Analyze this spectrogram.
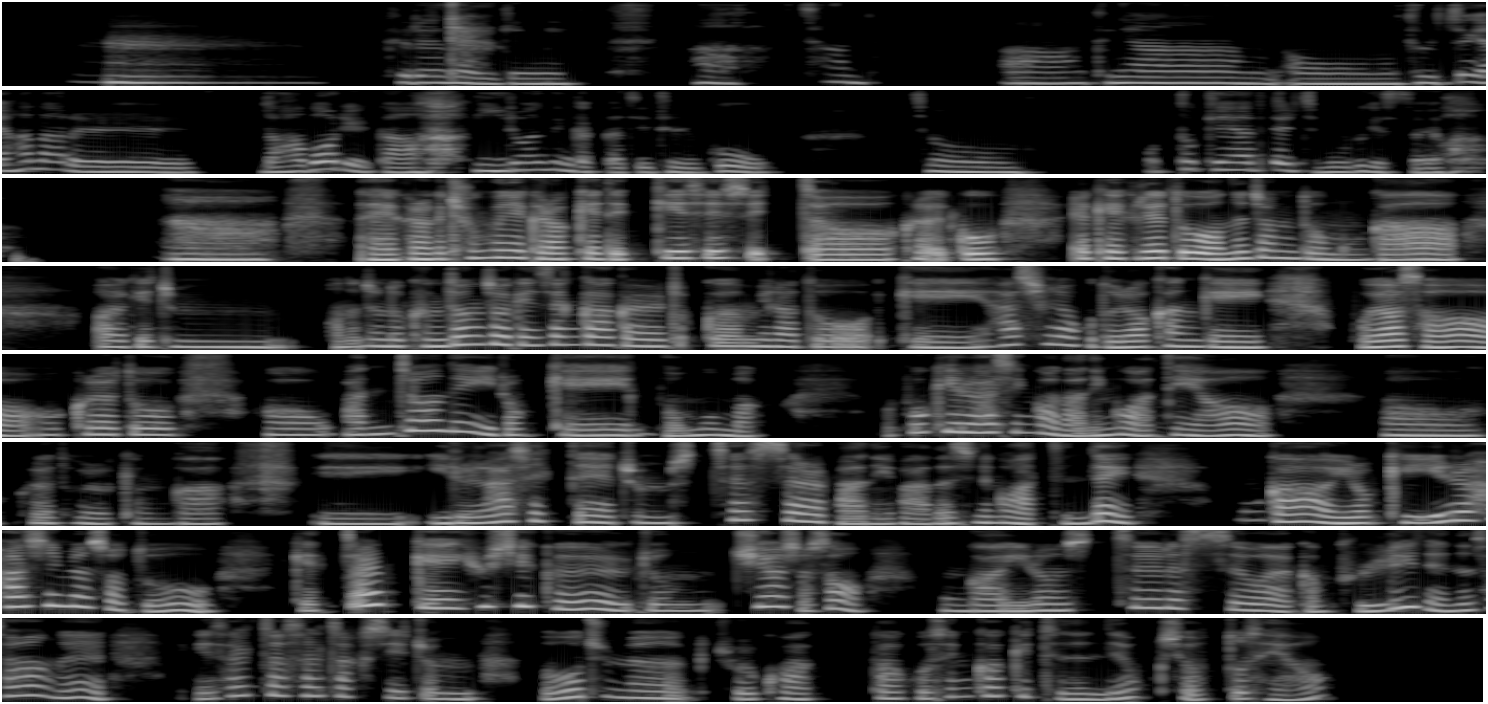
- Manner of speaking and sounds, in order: teeth sucking; laugh; tapping
- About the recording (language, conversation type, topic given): Korean, advice, 일과 삶의 균형 문제로 번아웃 직전이라고 느끼는 상황을 설명해 주실 수 있나요?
